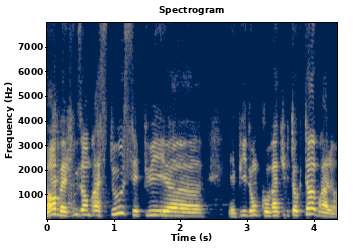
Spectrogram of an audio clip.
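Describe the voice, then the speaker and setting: A man talks at a moderate pace in a high pitch with ordinary pitch variation. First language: French. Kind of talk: casual greeting.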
